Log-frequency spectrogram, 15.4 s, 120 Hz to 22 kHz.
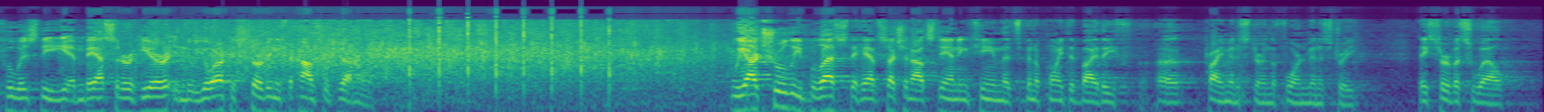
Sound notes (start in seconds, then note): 4.0 audience applause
